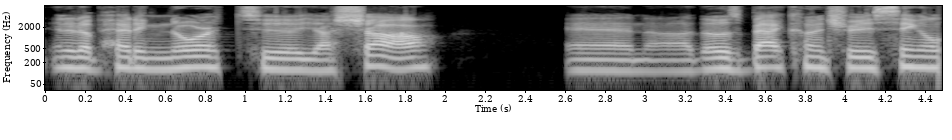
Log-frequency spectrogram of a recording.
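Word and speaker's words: Yaxhá: Yasha.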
